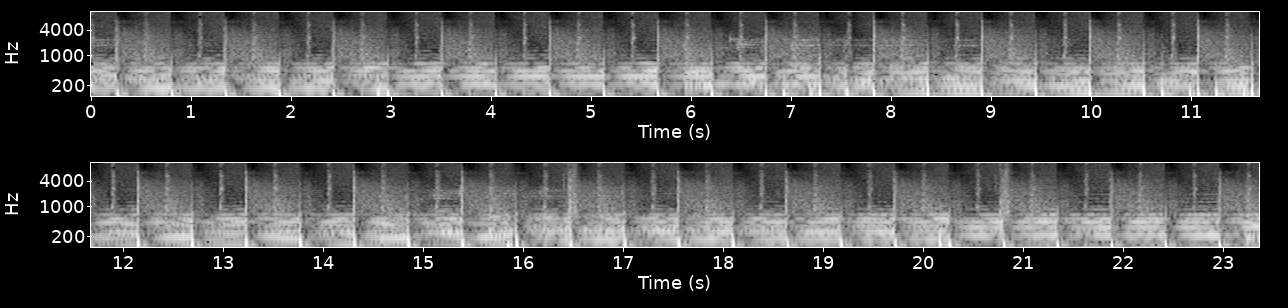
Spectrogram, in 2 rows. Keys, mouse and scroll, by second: 0.3 middle click, 0.7-1.1 scroll down 5, 1.1 middle click, 1.2 m, 2.1 scroll up 5, 3.2 y, 3.7 shift+click, 3.9-4.5 scroll down 7, 4.1 shift+middle click, 4.3 m, 4.5 ctrl+click, 5.0 shift+click, 5.1 middle click, 5.3 middle click, 5.3 s, 6.0 Return, 6.0 1, 8.2-8.5 scroll up 4, 8.5 m, 8.8 space, 8.9 m, 9.2-9.5 scroll up 5, 9.7 shift+click, 9.9 space, 9.9-10.4 scroll down 19, 10.4 middle click, 10.5 shift+middle click, 10.9 scroll down 1, 11.0 y, 11.2 middle click, 12.2 middle click, 12.9 scroll down 3, 13.0 middle click, 13.1-13.5 scroll up 7, 13.7 ctrl+click, 13.9 double click, 14.2 middle click, 14.3 ctrl+z, 14.6 middle click, 14.7 space, 15.0 m, 16.1 typing, 16.5-17.2 scroll up 15, 17.2-17.6 scroll down 19, 18.6 middle click, 19.3 scroll down 7, 19.6 scroll, 19.8 ctrl+middle click, 20.5 scroll up 7, 21.2 shift+click, 21.3 scroll down 13, 21.5 ctrl+z, 21.8 space, 22.1 Delete.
